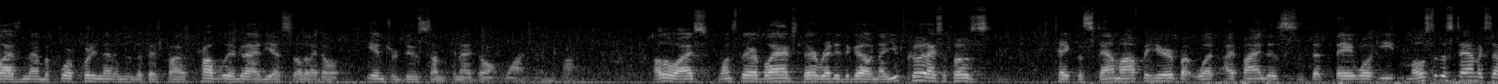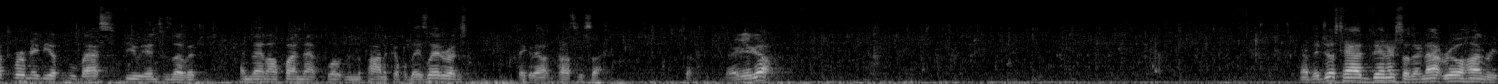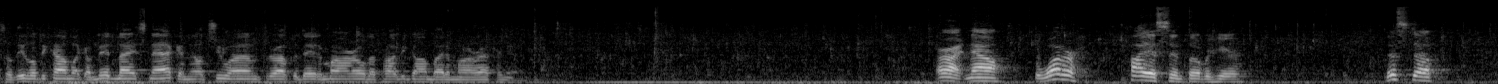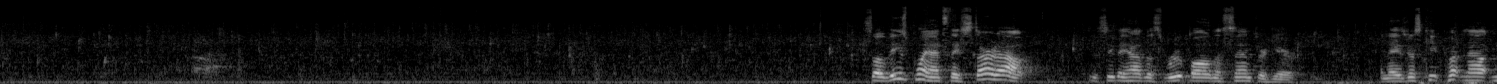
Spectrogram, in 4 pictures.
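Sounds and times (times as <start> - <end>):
water trickling into tank: 0.0 - 59.9.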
